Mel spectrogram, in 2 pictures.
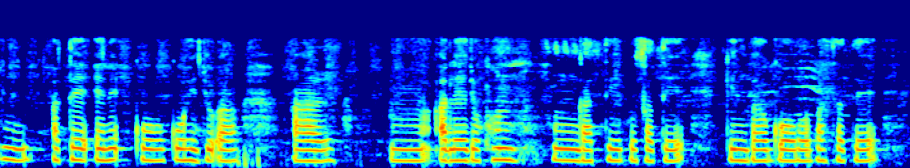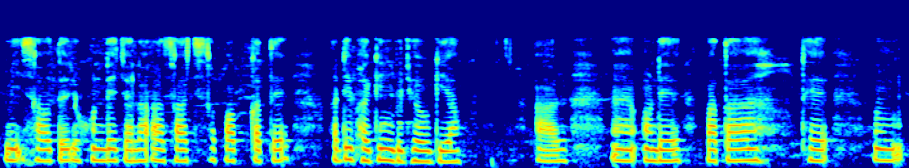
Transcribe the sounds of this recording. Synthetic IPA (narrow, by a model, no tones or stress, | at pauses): at̪ɛʔɛnɛʔkɔkɔɦɛd͡ʒuʔa | aɹ | a̰lɛd͡ʒɔkʰɔn | ɡat̪ikɔsat̪ɛ | kinbaɡɔbabasat̪ɛ | mit̪̚ˀsawt̪ɛd͡ʒɔkʰɔndɛt͡ʃalaʔasat͡ʃʰsapap̚kat̪ɛ | adibʱaɡinbudʱɛwɡija | aɹ | ɔ̃dɛpat̪a | tʰɛ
